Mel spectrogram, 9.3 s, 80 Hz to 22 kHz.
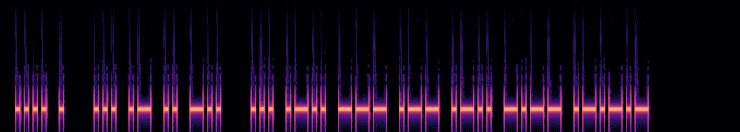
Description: Morse code, heard as a keyed tone, about 22 wpm, 700 Hz. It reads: HE SAID SLOWLY.
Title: Sentences from Top 1100 Words 22wpm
